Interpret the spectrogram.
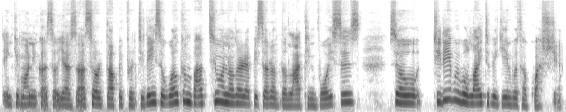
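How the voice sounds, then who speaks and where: A woman's voice: mid-range voice, a little fast, no echo, studio quality. A woman from Panama hosting a livestream panel talk, leading the conversation in an upbeat way with fillers. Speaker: host.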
